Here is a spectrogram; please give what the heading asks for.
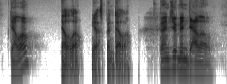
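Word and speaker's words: Delo: Dello.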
